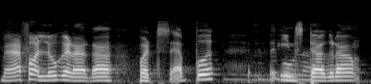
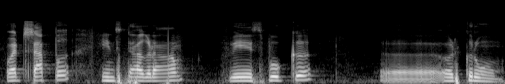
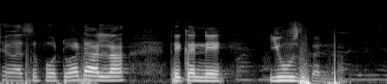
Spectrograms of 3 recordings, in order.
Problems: background sounds at intervals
